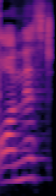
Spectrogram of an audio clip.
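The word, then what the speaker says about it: honest: पर मैं नहीं पढ़ रही हूं एच से। यहां पे ऑनेस्ट बोल रही हूं।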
